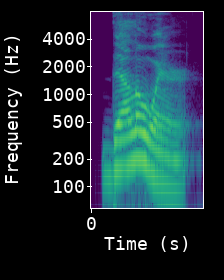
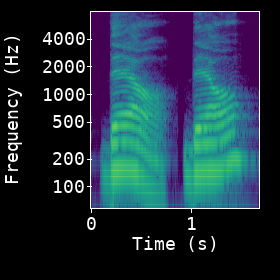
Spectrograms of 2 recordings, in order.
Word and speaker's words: Delaware: Delaware. You gotta stress on the very first syllable. Delaware, Delaware, Delaware, Delaware.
